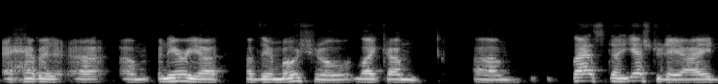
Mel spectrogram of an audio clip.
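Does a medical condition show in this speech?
Yes: expressive aphasia after strokes; two strokes two days apart at age 50, first stroke took out speech center; almost 12 years since strokes; trouble getting intended words out, reading unaffected.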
